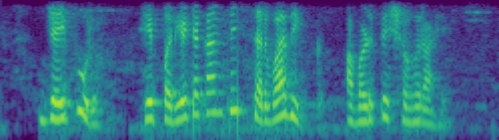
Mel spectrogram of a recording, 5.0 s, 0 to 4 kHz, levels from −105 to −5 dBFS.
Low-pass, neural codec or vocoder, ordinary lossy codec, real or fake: 3.6 kHz; none; Opus, 64 kbps; real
